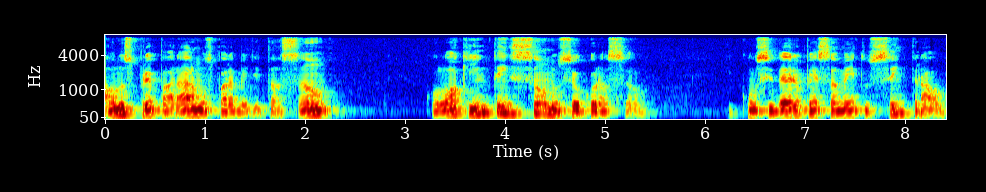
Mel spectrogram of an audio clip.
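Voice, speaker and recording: With long, frequent pauses, a man speaks at a fairly slow pace in a medium pitch, his loudness very even and his intonation lively. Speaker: meditation guide and math professor. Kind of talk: guided meditation. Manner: slow, calm, soothing, gentle pacing with pauses; soft-spoken.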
